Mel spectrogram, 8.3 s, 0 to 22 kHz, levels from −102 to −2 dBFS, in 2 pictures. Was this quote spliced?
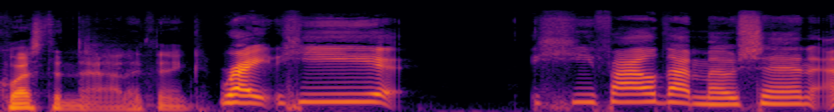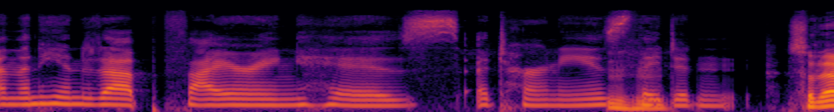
yes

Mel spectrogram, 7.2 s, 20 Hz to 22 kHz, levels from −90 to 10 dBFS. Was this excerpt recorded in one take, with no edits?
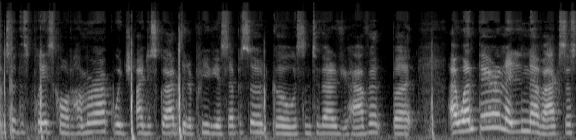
yes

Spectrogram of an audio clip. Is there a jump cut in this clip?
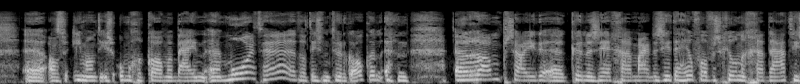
no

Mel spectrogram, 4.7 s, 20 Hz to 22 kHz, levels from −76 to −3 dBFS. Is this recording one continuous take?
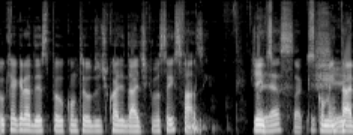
yes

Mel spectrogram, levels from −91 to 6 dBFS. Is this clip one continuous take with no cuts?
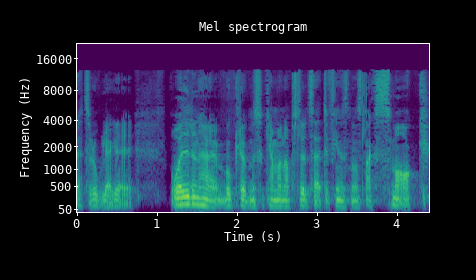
yes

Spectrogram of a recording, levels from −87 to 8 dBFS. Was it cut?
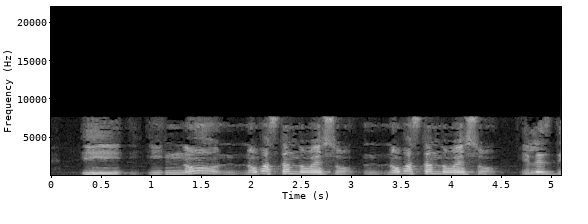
yes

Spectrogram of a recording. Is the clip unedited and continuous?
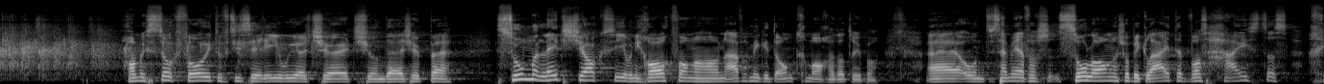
yes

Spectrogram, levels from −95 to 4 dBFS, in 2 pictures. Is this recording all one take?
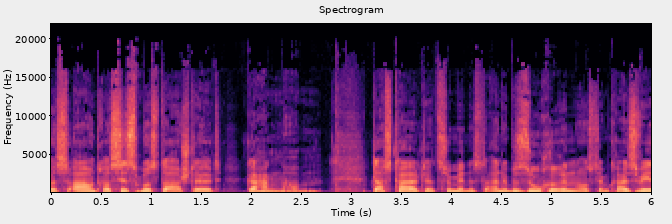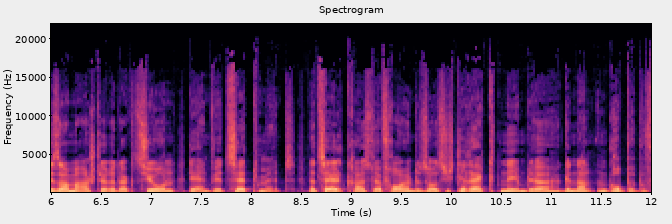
no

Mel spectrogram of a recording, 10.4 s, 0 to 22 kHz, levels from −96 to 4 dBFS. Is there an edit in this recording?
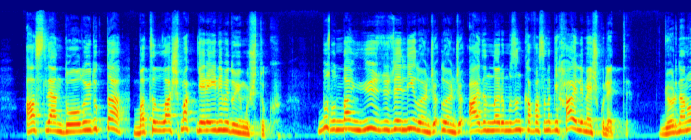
yes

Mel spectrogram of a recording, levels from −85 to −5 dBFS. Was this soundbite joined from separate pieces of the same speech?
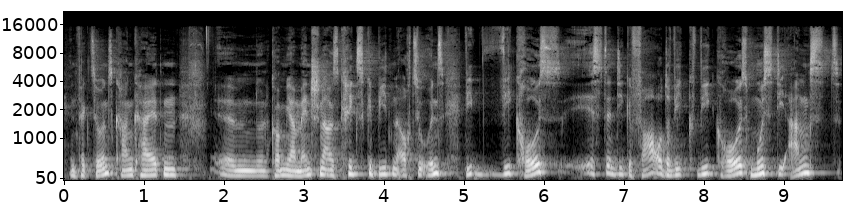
no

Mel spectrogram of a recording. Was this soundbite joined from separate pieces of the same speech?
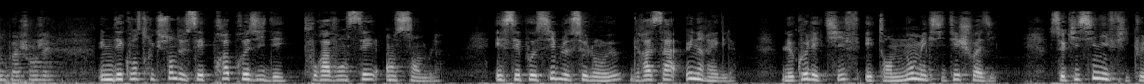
no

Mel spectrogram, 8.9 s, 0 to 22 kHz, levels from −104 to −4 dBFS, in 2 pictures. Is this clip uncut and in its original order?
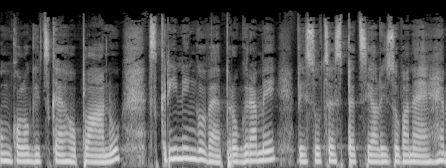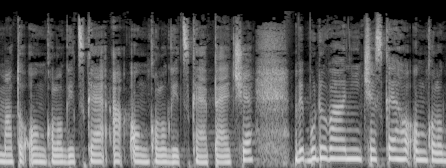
no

